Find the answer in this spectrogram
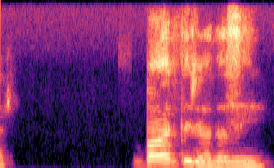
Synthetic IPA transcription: ɾ | baːɾt̪eɾjaːd̪asi

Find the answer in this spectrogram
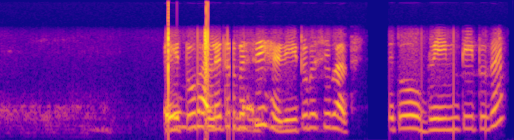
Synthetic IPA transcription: ejtʊbʱalɛtʊbesiɦeɹitʊbesibʱal | ejtʊɡɹintitʊzɛ

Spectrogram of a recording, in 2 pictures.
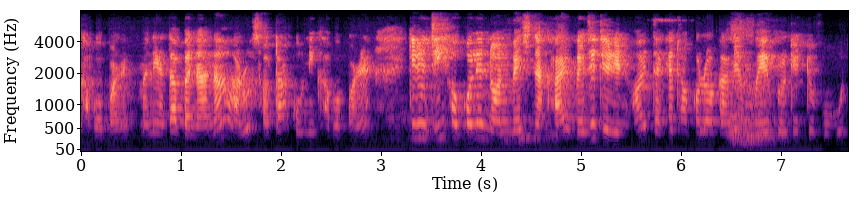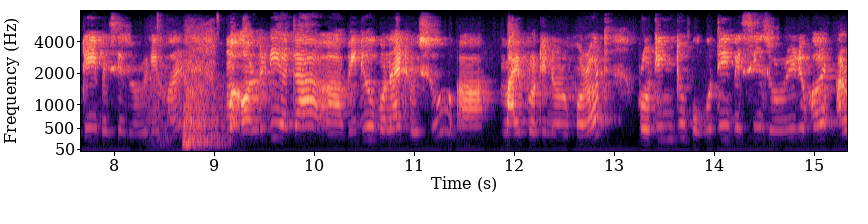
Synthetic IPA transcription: kʰabɔpaɹɛ̰manɛːtabənanaa̰ɹusɔtakownikʰabɔpa̰ɹɛkintuzixɔkɔlɛnɔnbɛznakʰajbeziteɹinɦɔjtɛkʰɛtxɔkɔlɔɹkaɹnɛmojɛjpɹotintʊboɦutejbesizoɹuɹiɦɔjmɔjɔlɹediɛtabʱidiobɔnajtɦojsʊ̃majpɹotinɔɹupɔɹɔtpɹotintʊboɦutejbesizoɹuɹitɦɔja

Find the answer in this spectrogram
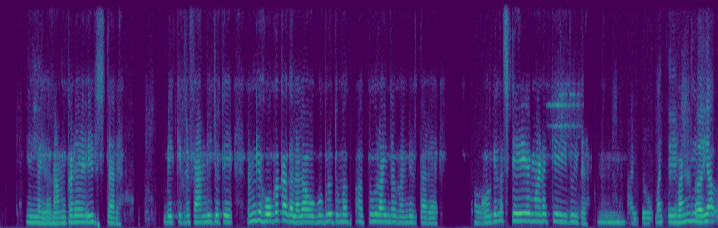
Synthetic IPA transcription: ilːɐilɐnɐmkɐɽe̞iɽst̪aːɾe̞ | be̞ːkid̪ɾefjaːmilid͡ʒot̪e̞nɐmɡe̞ɦo̞ːɡɐkːaːɡɐlːɐlːɐobːobːɾut̪umbat̪uːɾaind̪ɐbɐnd̪iɾt̪aːɾe̞ | ɐ̰ʋɾɡɛlːɐsʈeːmaːɽɐkːe̞id̪uid̪e | ait̪umɐt̪ːebɐnd̪ija

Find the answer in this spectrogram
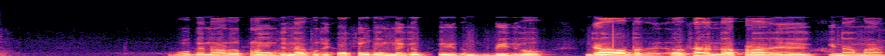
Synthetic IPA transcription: oːd̪eːnaːləpnaːd̪ɪnãːkt̪ʊsĩːkəɾsəkd̪eːʊnːẽːkpiːbiːd͡ʒloː | d͡ʒãːoːd̪sɛːapnaːɪɦkinaːmɛː

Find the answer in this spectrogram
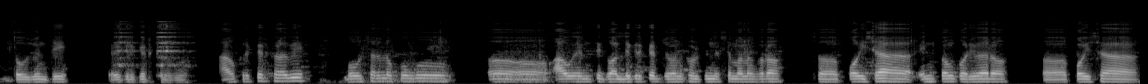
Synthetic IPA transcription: d̪owd͡ʒunt̪i | ekɾikeʈkʰɔɭɔɡi | awkɾikeʈkʰɔɭɔbibɔɦwsaɾelokɔŋku | awent̪iɡɔlikɾikeʈd͡ʒobɔnkʰɔɽut͡ʃ̪ʰɔnt̪esemanɔŋkɔɾɔ | pɔjsainkɔmkɔɾibaɾɔ | pɔjsa

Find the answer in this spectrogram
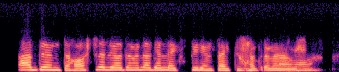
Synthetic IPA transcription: ɐd̪eɐnt̪ɐɦaːsʈelɐlːiɾoːd̪ɐmeːlɐɐd̪ɛlːɐekspiːɾijensaːɡit̪ːumaːt̪ɾɐnaːnu

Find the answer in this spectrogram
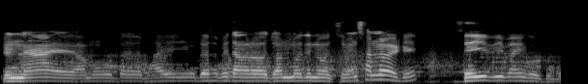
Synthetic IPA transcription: naamɔɡoʈebʱajuʈeɦɔbet̪aaɾɔd͡ʒɔnmɔd̪inɔɦt͡ʃʰimanesanːɔbʱajʈe | sejɾibaĩkot̪ʰibɔ

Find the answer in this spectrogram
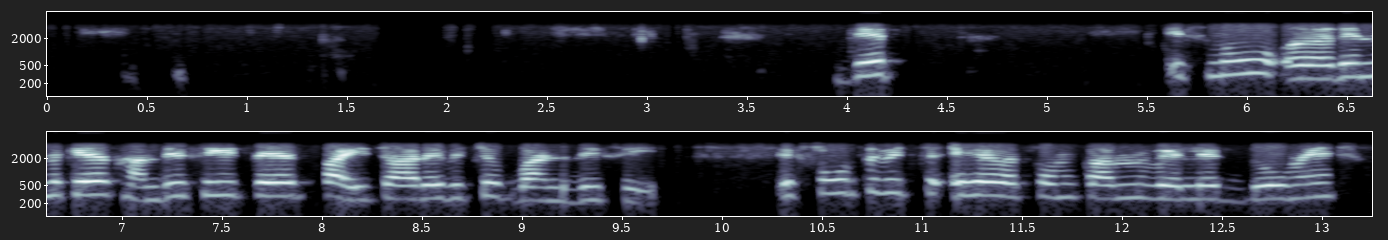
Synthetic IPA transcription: d͡ʒeː | ɪsnũːɾɪnd̪keːkʰãːnd̪iːsiːt̪eːpaːiːt͡ʃaːɾeːʋɪt͡ʃbəɳɖd̪iːsiː | ɪsoːɾt̪ʋɪt͡ʃɪɦɾəsəmkəɾənʋeːleːd̪oːmẽː

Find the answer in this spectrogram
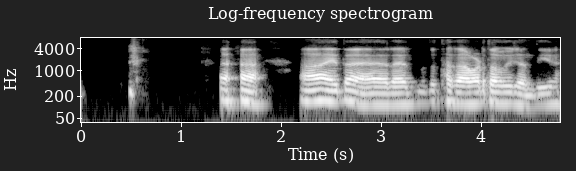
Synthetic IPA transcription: ãː | ɦãːeːt̪ãɦɛɾɛːt̪at̪ʰəkaːʋəʈt̪ãɦoiːd͡ʒãːnd̪iːɦɛː

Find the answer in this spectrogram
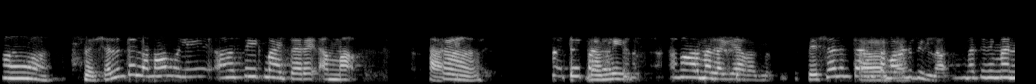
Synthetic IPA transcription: ɦãː | speʃɐlɐnt̪ɐilːɐmaːmulisiːʈmaːɖ̚t̪aːɾeʔɐmːa | ɦaːãː | mɐt̪ːepnɐmːinaːɾmɐlaːɡiaːʋaːɡluspeʃɐlɐnt̪ɐɐnt̪ɐmaːɽod̪ilːɐmɐt̪ːenimːɐn

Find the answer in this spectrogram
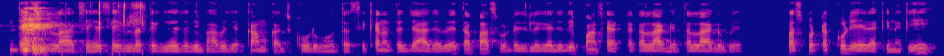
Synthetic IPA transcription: d̪ɛslat͡ʃʰɛseɡlat̪eɡɛjad͡ʒəd̪ibʱabid͡ʒekamka̰d͡ʒkuɽbot̪ɔsikʰɛnat̪əd͡ʒad͡ʒəbet̪ɔpaspo̰ɾʈed͡ʒleɡjad͡ʒod̪ipãt͡ʃɦaɖʈəkalaɡet̪əlaɡbe | paspoʈ̚ʈəkkuɽijaiɾakʰinaki

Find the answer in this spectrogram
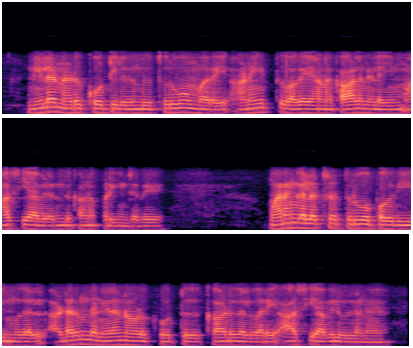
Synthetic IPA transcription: nɪlɐnɐɽɯkːoːʈːɪlɪɾɯnd̪ɯt̪ʊɾɯʋɐmʋɐɾɐɪʔɐ̰nɐɪt̪ːɯʋɐɣɐjaːnɐkaːlɐnɪlɐjɯmaːsɪjaːʋɪlɪɾɯnd̪ɯkaːɳɐpːɐɽɯɣɪndrɐðɯ | mɐɾɐŋɡɐlɐʈrɐt̪ʊɾɯʋɐpːɐɣɯðɪjɪmʊðɐlɐ̰ɽɐɾnd̪ɐnɪlɐnoːɽɯkːoːʈːɯkaːɽɯɣɐɭʋɐɾɐɪʔaːsɪjaːʋɪlʊɭːɐnɐ

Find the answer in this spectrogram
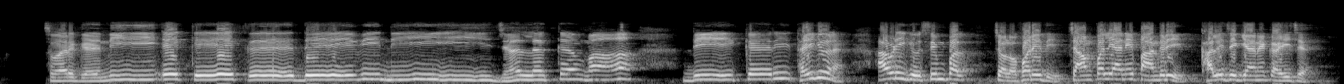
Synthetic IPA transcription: sʋəɾɡniekekd̪eʋini | d͡ʒʱələkmã | d̪ikɾit̪ʰəiɡjũne | aʋɽiɡjũsimpəl | t͡ʃəlofəɾit̪ʰit͡ʃãmpəljanipãnd̪ɽikʰalid͡ʒəɡjanekəɦit͡ʃʰḛ

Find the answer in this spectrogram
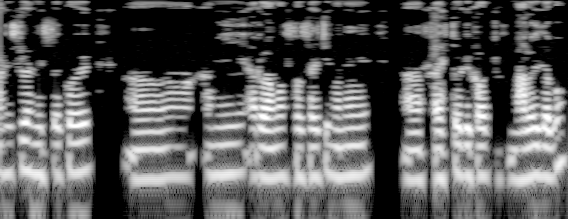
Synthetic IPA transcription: anisilɛnisɔkɔj | amiaɹuamaɹsɔsajtimanɛ | sajstɔɹdikʰɔtbʱalɦojzabɔ̃

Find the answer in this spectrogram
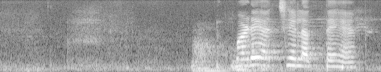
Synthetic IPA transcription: bɐɽeɐtːʃʰelɐɡ̚t̪eɦɛ̃ː

